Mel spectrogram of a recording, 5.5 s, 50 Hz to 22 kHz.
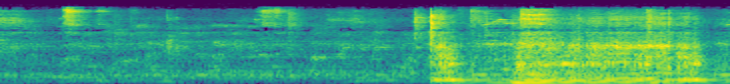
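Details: Low-cost automated Ambu bag compressor used as an emergency mechanical ventilator during the Covid-19 outbreak; after quiet room noise an electric motor starts with a steady humming drone.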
